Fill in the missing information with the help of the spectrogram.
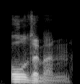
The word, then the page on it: alderman: British English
